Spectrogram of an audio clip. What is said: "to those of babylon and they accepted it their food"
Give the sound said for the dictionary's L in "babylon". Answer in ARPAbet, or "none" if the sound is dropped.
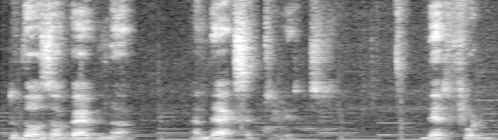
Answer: N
